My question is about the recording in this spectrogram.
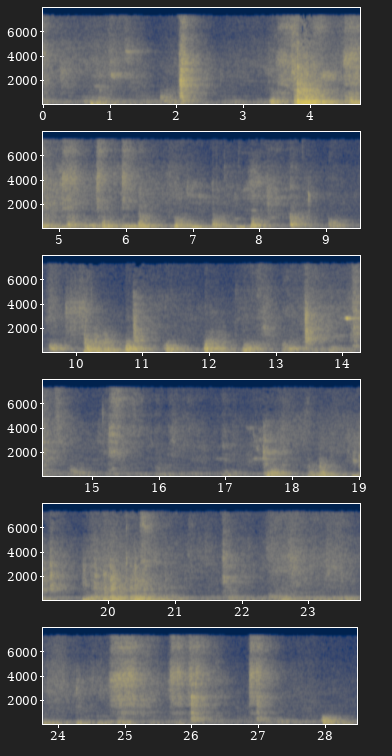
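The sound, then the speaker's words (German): A door shuts with a solid thump a few seconds in, followed by ongoing shuffling, creaks and scattered knocks of people moving about a room. “Macht doch die Tür zu, bitte.”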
